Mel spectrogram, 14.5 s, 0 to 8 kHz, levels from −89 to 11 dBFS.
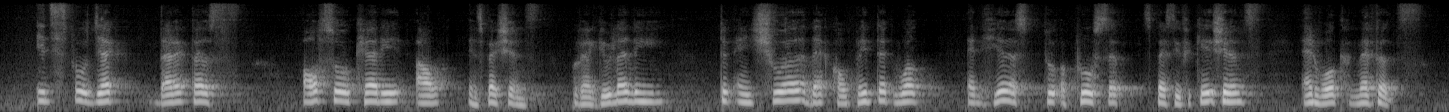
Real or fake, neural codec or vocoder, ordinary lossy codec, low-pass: fake; codec, 16 kHz in and 24 kHz out, 0.6 kbps, FocalCodec, streaming, 2048 codes; none; 7.2 kHz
